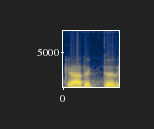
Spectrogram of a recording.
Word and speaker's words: character: here the exact the spelling of character is c h a r a c t e r but the spelling you have written initially is that is CH but the pronunciation you are talking is different so based on that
